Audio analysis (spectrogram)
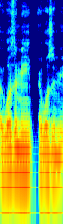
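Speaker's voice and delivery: ordinary talk, nothing marked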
